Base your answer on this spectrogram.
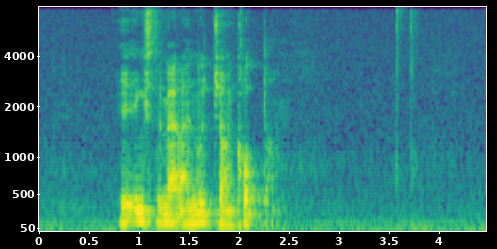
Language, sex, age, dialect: Faroese, male, 36-60, Suðurstreymoy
